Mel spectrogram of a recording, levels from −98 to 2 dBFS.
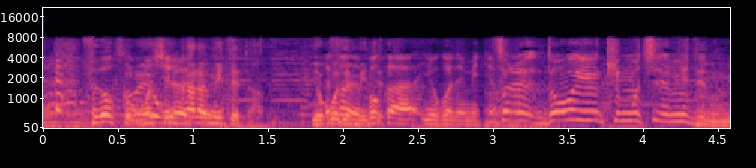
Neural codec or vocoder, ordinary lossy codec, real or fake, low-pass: none; none; real; none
